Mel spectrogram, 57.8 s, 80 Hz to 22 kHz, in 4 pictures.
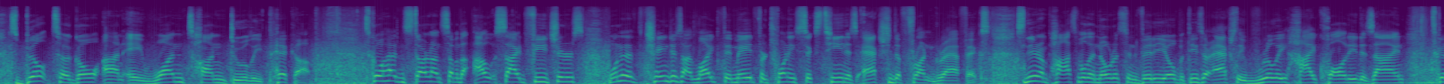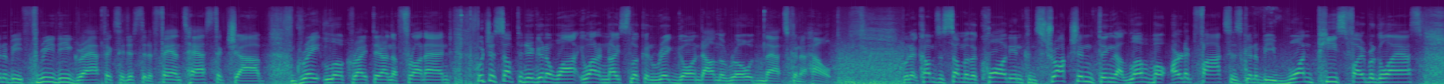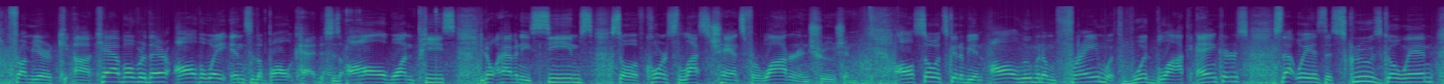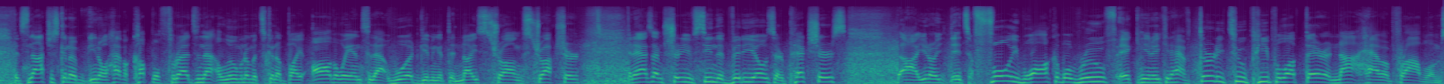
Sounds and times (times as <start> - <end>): Speech: 0.0 - 22.8, 23.4 - 57.7.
